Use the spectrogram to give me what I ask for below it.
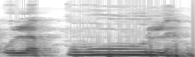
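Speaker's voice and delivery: "उल, पूल" blended very slowly, long "ऊ" stretched; teacher blending the sounds into "पूल". Shown as a demonstration. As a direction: build the word sound by sound, slowly. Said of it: "उसके बाद जैसे पै".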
